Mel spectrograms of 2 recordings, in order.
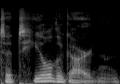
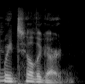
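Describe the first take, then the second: First: The vowel in till sounds like teal. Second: The vowel in till is short, as in 'ill'. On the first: The speaker calls it wrong. "You said teal" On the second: The speaker calls it right. "There we go"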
